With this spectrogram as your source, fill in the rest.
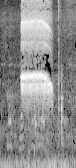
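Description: A whistle is blown to start a ball-rolling challenge game at a community event in Sorocaba, Brazil. It gives one sustained, piercing blast of about half a second, close and loud over faint crowd noise.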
